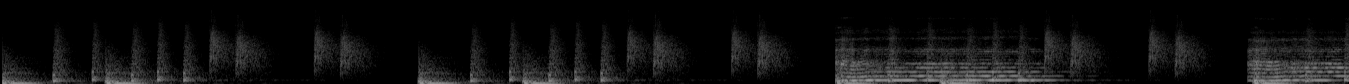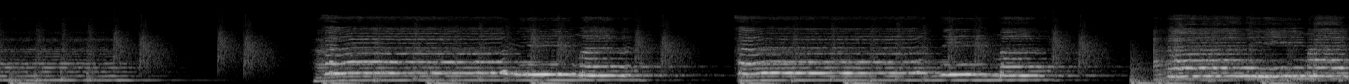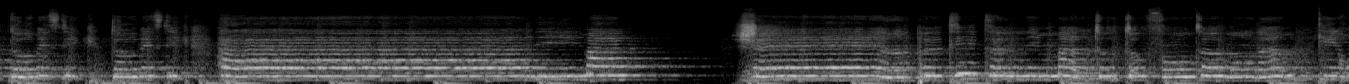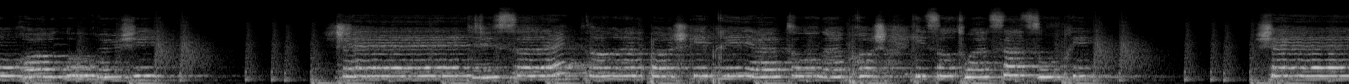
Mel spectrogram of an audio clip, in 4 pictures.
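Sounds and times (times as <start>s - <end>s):
soprano singing: 16.6s - 20.1s, 20.9s - 24.1s, 25.0s - 33.5s, 34.3s - 42.1s, 43.8s - 51.4s, 53.1s - 53.9s.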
